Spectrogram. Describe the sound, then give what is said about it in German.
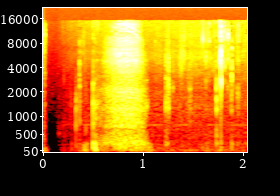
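Wet chewing on a dark chocolate filled with eggnog liqueur: a soft crunchy burst followed by scattered smacks and small clicks of the mouth, with no talking. “Scheint sehr gut zu sein, wenn man so viel kaut.”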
